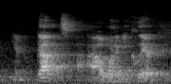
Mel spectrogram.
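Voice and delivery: ordinary talk, nothing marked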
